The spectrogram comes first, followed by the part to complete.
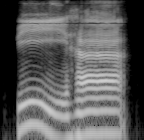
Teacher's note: Ketika waqaf, ketika berhenti pada kata fiha, maka dibaca panjang. Matnya ya dua harokat.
